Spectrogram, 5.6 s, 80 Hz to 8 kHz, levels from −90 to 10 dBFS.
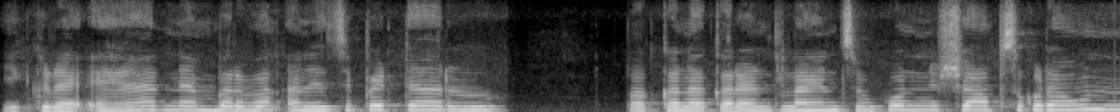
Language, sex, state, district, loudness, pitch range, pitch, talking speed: Telugu, female, Andhra Pradesh, Annamaya, -15 LUFS, 255-285 Hz, 265 Hz, 140 wpm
